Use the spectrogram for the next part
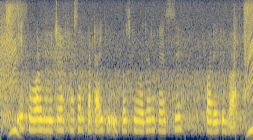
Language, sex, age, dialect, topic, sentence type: Bhojpuri, female, 18-24, Northern, agriculture, question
